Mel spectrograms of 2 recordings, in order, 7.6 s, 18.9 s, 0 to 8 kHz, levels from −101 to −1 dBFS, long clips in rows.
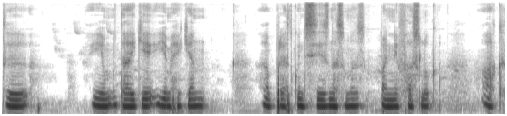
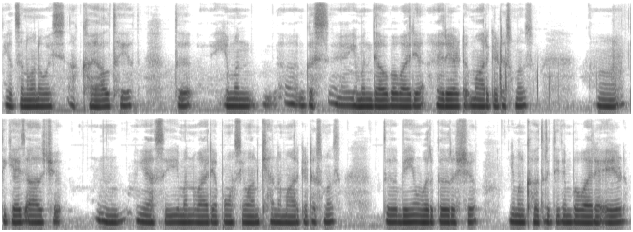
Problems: constant background noise, low volume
